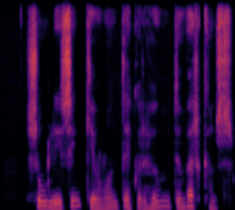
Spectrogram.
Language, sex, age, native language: Icelandic, female, 30-39, Icelandic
